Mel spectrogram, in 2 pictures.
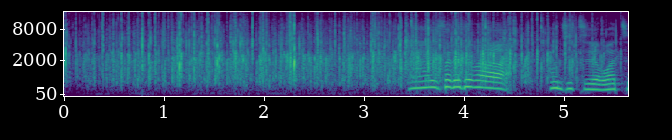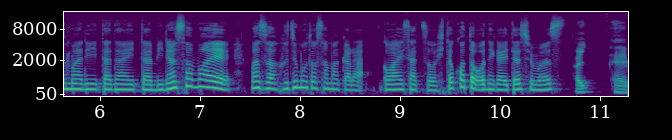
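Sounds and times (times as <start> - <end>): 
audience applause: 0.0 - 5.8
speech: 3.4 - 11.2.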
